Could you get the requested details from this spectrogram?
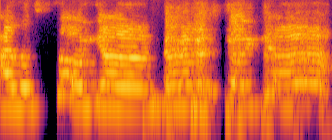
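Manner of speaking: very high, loud, vain, showing-off bragging voice. Retelling what a friend says after grad school: imitating Darren. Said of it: "He be laying on the bed like".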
